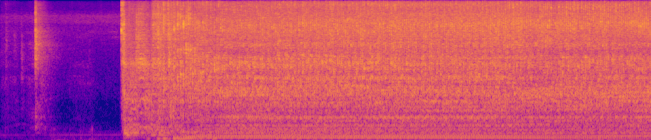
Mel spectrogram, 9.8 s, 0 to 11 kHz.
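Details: 1967 Minneapolis Moline U302 diesel tractor after thermostat replacement and coolant refill, started in neutral with a little fuel on a different battery: quiet, then catches at once and settles into steady, even idle, no knocks or misses; normal start.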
